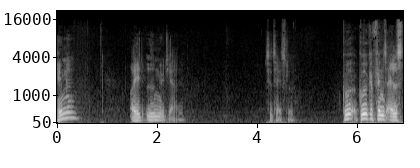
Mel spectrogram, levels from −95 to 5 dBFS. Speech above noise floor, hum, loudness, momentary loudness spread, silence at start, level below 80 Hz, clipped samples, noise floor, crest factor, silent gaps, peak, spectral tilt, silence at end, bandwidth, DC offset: 45 dB; none; -20 LUFS; 23 LU; 0 s; -52 dBFS; under 0.1%; -65 dBFS; 20 dB; none; -2 dBFS; -6.5 dB/octave; 0 s; 16 kHz; under 0.1%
